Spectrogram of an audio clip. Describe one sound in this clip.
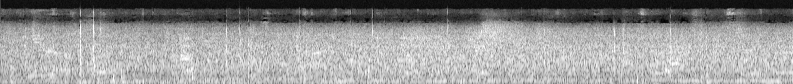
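Footsteps tap on a brick pavement outdoors.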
